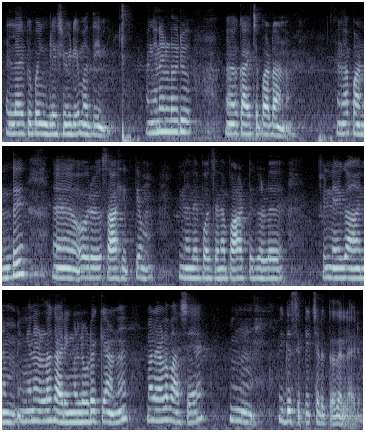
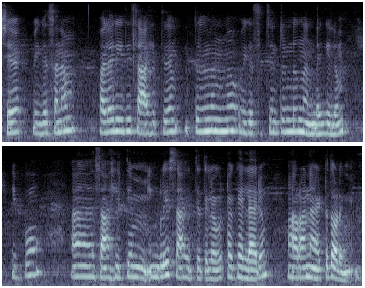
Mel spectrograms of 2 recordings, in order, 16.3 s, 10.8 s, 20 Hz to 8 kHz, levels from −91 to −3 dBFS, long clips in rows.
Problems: none marked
